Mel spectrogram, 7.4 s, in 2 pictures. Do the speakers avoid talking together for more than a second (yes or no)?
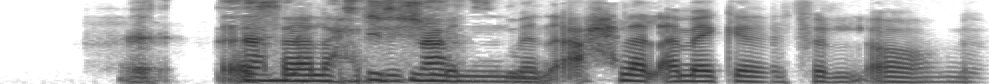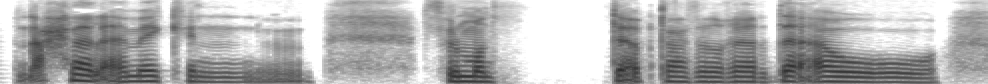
no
